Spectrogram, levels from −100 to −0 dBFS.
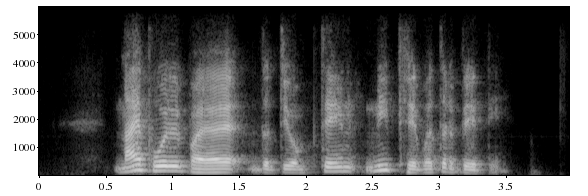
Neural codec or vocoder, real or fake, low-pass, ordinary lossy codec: codec, 16 kHz, 0.5 kbps, X-Codec, HuBERT features, trained on LibriSpeech; fake; 5.4 kHz; Opus, 24 kbps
